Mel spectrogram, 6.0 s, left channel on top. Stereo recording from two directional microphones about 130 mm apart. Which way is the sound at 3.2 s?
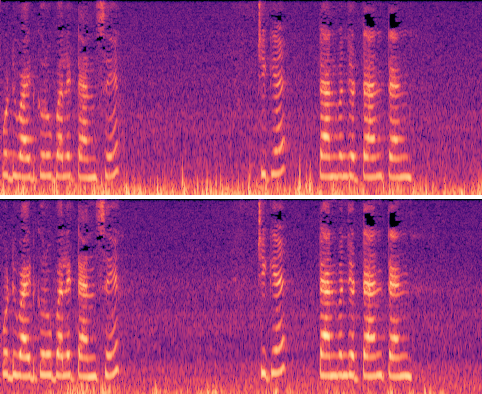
15° right (ahead or behind).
